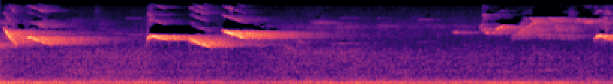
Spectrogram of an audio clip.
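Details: Green-winged saltator, a caged multi-champion competition bird with proven offspring, singing loud, clear whistled phrases that slide steeply downward, two bursts close together, then softer high twittering notes near the end over a steady low hum.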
